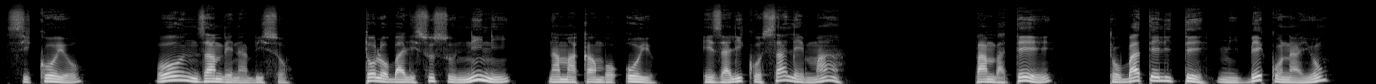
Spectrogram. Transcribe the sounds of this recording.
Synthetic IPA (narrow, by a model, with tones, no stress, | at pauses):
si˨ko˦jo˨ | o˦nza˦mbe˨na˨bi˦so˦ | to˦lo˨ba˨li˨su˦su˨ni˦ni˨ | na˨ma˨ka˨mbo˨o˦jo˨ | e˨za˨li˦ko˨sa˦le˨ma˨˦ | pa˦mba˨tɛ˦ | to˨ba˦te˦li˦tɛ˦mi˨be˦ko˨na˨jɔ˦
